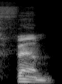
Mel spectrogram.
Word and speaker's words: fem: uh real quick uh in Norwegian the number five is pronounced fem f e n thank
